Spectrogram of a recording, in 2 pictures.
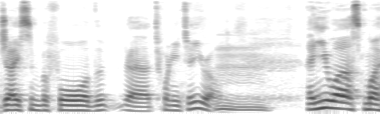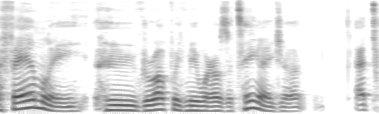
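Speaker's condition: Cleft palate; teeth and braces completed at age 21

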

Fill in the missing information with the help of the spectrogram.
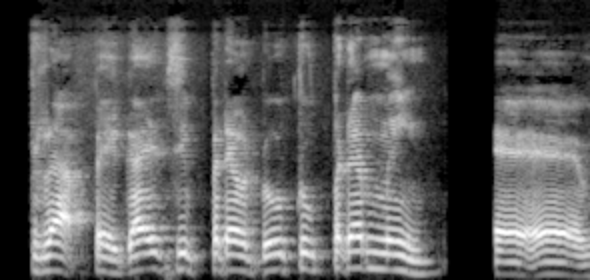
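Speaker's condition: Cerebral palsy; present from birth

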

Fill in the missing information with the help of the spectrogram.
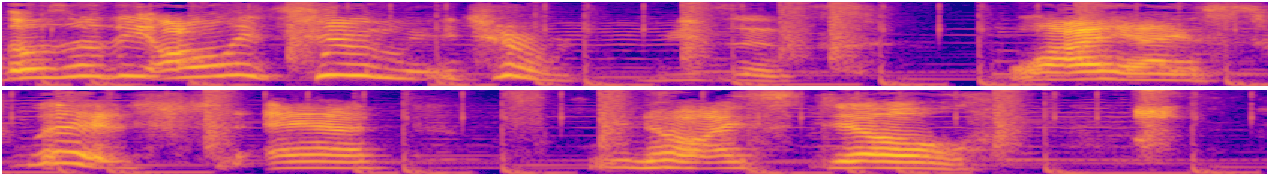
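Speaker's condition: Cerebral palsy; quadriplegic

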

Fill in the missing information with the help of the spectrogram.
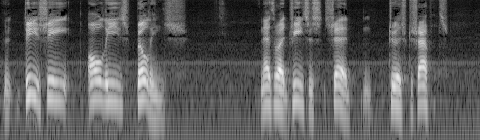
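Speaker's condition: Cerebral palsy; born with condition

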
